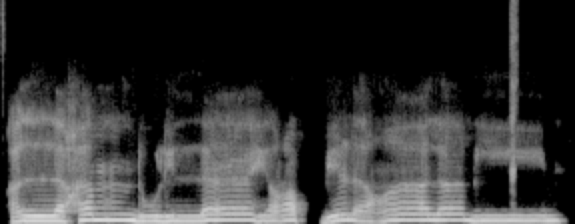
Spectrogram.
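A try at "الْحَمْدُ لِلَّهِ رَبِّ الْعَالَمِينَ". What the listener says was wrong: Jangan terburu-buru di hamnya juga jangan terburu-buru. Kita berikan haknya dia untuk dia mengalir sedikit ya. Tidak terlalu banyak tapi mengalir sedikit.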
